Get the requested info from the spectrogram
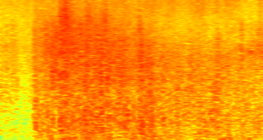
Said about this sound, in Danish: Vi er på vej fra, øh Vanuatu til Papua Ny Guinea. Og lige nu i de sydligste øer af, af Salomon. Og det lyner over torden og bare helt vildt. Det er overalt.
